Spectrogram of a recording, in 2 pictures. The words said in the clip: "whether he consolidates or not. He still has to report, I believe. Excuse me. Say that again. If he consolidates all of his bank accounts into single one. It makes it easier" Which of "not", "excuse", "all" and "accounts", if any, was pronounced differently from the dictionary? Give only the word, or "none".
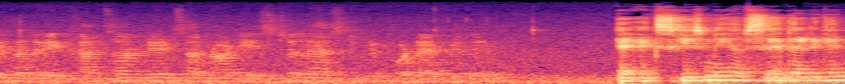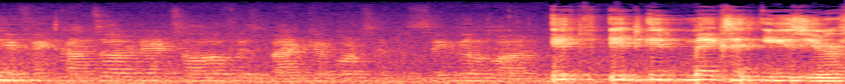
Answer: accounts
